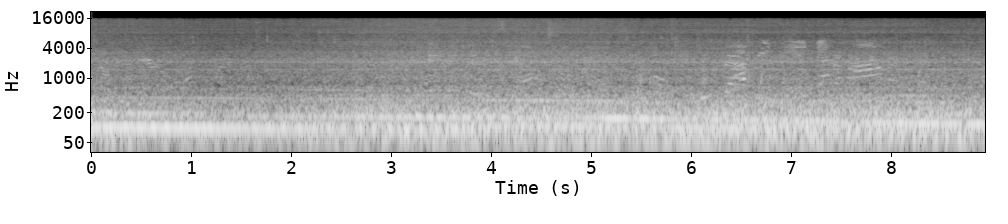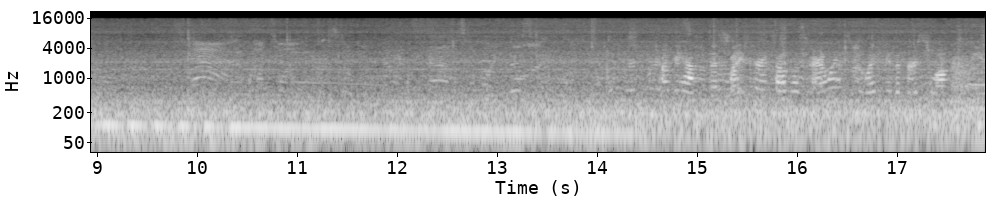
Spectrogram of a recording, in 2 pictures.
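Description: Plane wheels rumble over the runway.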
